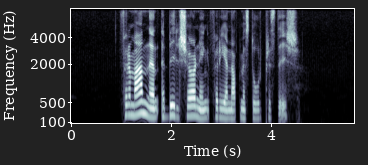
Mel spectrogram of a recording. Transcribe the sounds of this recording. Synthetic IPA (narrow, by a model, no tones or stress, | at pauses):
fœɾmanːənæɾbiːlɕœːɳɪŋfœɾeːnat̪mɛːst̪uːɾpʰɾɛst̪ḭːʂ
